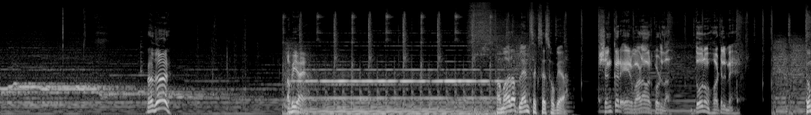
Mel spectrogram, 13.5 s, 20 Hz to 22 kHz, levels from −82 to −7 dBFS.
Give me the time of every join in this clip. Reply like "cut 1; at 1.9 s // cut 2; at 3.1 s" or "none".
cut 1; at 8.2 s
